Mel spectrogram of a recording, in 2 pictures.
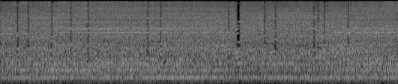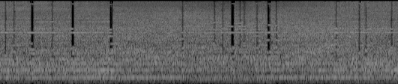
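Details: Hoover Spectrum (Elite-style upright vacuum) run after installing a new belt and brushroll: steady, even motor hum with constant tone, no slapping or squeal; vacuum and brushroll running normally.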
